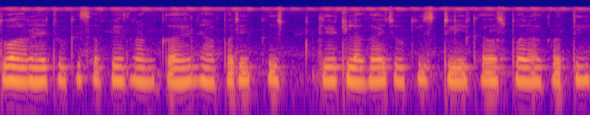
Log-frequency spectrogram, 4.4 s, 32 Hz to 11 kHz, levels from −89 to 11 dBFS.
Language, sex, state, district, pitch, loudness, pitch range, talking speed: Hindi, female, Bihar, Vaishali, 180 Hz, -21 LUFS, 175-190 Hz, 310 wpm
